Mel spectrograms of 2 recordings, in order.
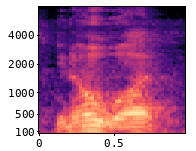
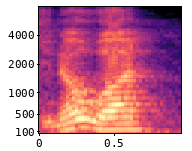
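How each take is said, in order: First: It is said in a really bored voice. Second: It is said in an ordinary, non-bored voice.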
